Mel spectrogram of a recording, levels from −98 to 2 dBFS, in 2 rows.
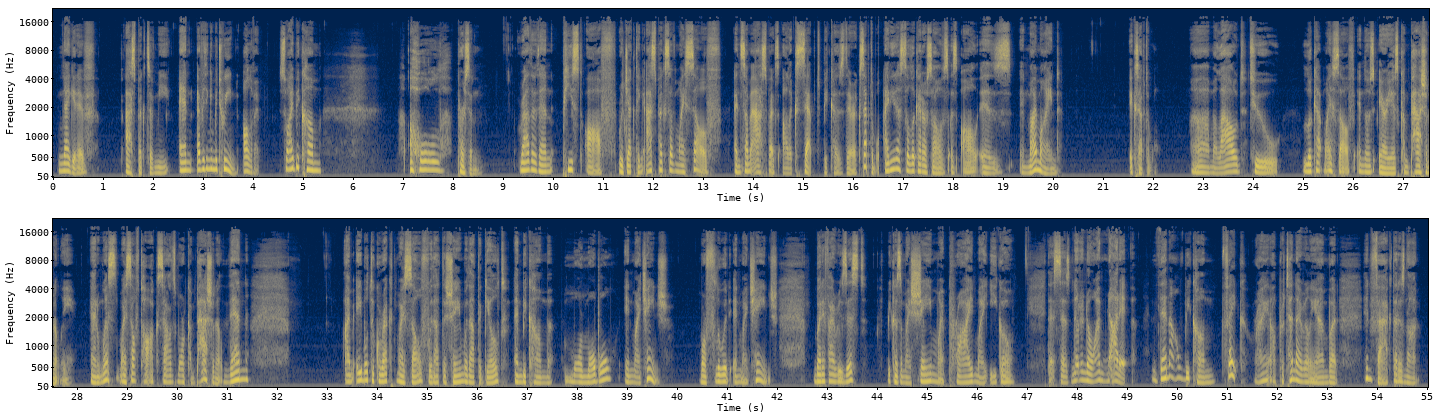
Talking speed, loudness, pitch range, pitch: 135 wpm, -16 LUFS, 125-180 Hz, 150 Hz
